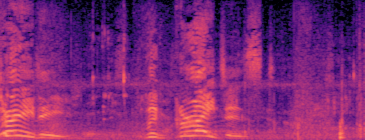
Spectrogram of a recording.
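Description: A man shouts cheerfully nearby.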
